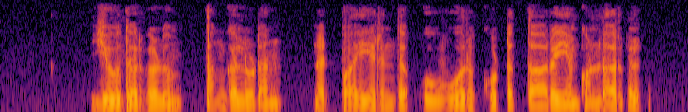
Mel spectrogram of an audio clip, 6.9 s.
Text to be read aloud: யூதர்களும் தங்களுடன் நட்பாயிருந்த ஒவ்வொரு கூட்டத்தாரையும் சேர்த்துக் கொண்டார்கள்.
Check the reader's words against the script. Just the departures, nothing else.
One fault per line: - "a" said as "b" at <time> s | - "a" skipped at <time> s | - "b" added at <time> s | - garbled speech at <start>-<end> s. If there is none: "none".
- "சேர்த்துக்" skipped at 5.8 s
